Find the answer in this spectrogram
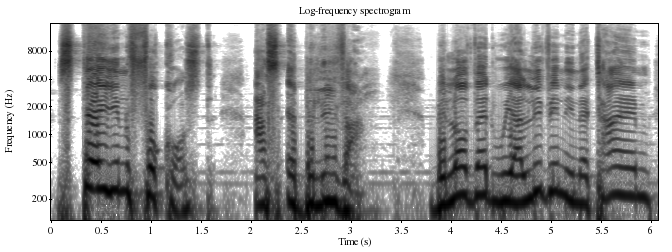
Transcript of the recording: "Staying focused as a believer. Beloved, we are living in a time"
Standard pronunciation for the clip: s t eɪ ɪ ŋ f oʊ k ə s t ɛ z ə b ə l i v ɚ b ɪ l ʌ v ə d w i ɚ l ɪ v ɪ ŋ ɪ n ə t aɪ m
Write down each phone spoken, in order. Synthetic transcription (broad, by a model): s t eɪ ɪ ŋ f oʊ k ə s t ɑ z ə b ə l i v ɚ b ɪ l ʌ v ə d w i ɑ l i v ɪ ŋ ɪ n ə t aɪ m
